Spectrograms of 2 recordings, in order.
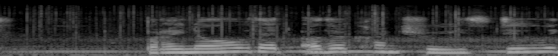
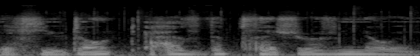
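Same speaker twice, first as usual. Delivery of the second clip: demon voice, much lower and quieter; 12 semitones lower, 8 dB quieter than usual. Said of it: "from demon voice back to normal voice".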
